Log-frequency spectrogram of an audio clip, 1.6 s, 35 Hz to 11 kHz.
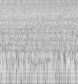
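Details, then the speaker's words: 2005 Toyota Corolla with code P1310 that started then stalled, after replacing faulty No. 3 ignition coil with a Camry coil: even, steady low four-cylinder idle, no misses; normal idle. "अभी हमने कमरी का लगा दिया है और गाड़ी को स्टार्ट किया है अ जबरदस्त स्टार्ट हो रहा है"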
